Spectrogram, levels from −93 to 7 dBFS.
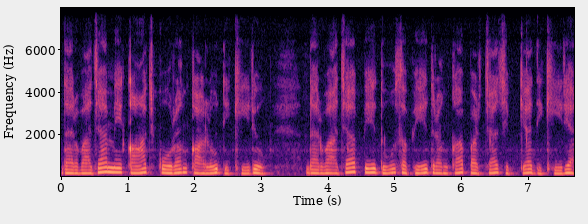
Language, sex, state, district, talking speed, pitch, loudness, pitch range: Rajasthani, female, Rajasthan, Nagaur, 140 wpm, 165 Hz, -20 LUFS, 155-180 Hz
